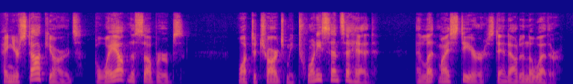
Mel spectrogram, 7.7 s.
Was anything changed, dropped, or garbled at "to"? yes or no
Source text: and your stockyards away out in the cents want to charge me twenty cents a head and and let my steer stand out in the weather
no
